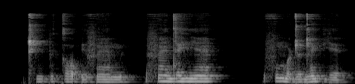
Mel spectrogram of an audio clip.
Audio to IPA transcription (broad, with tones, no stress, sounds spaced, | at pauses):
ʈʰ i˨ p ɪ˨ k ɔ˨˦ ʔ ɪ˨ f æ̃˧ m | f æ̃˦ d ɛ˦ vʲ æ̃˦ | f ʊ˦ m ɔ˨ ɖ ɜ˨ ɖ æ̃˦ pʲ ɛ˨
